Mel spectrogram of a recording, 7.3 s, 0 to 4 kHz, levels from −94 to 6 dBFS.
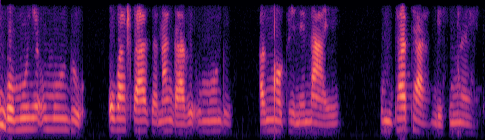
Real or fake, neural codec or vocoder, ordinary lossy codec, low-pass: real; none; none; 3.6 kHz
